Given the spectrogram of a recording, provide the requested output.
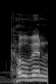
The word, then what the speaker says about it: coven: Coven rhymes with oven.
